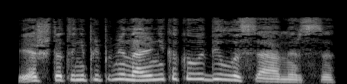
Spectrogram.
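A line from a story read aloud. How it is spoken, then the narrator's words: Thoughtful woman. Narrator (Russian): сказала она задумчиво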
